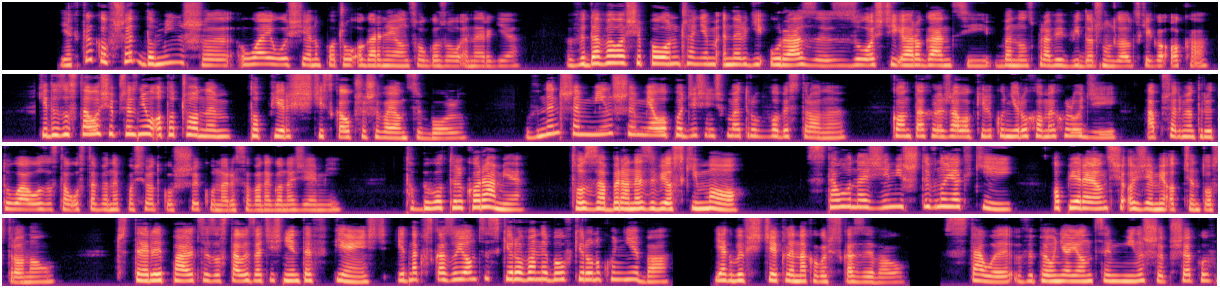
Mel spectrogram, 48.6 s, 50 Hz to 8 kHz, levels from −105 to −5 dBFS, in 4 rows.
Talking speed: 130 wpm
